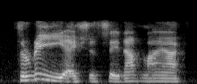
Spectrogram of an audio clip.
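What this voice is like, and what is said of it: Irish accent. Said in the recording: “when I say it in my Irish accent, it sounds like a tree”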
